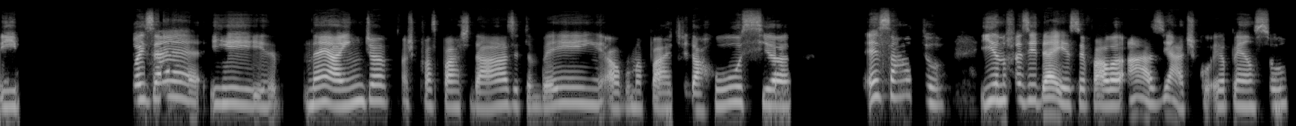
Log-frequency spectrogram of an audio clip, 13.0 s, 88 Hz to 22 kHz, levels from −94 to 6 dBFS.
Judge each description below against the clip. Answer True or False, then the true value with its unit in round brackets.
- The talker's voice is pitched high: True (230 Hz)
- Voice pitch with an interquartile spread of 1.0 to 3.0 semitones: False (3.7 semitones)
